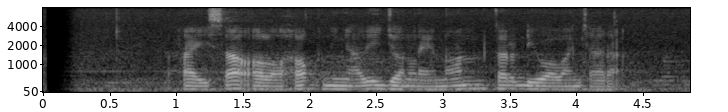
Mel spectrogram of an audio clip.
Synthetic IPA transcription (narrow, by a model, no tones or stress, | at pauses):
raisaʔɔlɔɦɔk̚niŋalid͡ʒɔnlɛnɔnkɨrdiwawaɲt͡ʃaɾa̰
